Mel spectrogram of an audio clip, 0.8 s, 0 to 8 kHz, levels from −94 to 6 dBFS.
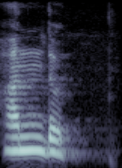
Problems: none marked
